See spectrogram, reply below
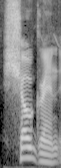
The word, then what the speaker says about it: Sjogren: S-J-O-G-R-E-N. Shogrin is how they pronounce it.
